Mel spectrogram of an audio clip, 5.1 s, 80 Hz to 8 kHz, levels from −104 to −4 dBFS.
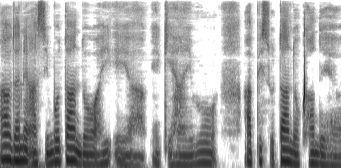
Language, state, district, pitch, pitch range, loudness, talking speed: Idu Mishmi, Arunachal Pradesh, Lower Dibang Valley, 140 Hz, 125-160 Hz, -25 LUFS, 130 wpm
